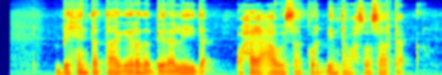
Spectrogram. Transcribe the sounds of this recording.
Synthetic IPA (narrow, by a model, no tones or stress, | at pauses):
bɪħɪnt̪ʰɐt̪ʰaːɣɛːɾɐðɐbɛɾaːlɛjðɐ̰ | wʔɑħɑjʕɑːwɪsaːkʰɔrɖɪnt̪ʰɐwɑħsɔːsaːrkʰɐ̰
